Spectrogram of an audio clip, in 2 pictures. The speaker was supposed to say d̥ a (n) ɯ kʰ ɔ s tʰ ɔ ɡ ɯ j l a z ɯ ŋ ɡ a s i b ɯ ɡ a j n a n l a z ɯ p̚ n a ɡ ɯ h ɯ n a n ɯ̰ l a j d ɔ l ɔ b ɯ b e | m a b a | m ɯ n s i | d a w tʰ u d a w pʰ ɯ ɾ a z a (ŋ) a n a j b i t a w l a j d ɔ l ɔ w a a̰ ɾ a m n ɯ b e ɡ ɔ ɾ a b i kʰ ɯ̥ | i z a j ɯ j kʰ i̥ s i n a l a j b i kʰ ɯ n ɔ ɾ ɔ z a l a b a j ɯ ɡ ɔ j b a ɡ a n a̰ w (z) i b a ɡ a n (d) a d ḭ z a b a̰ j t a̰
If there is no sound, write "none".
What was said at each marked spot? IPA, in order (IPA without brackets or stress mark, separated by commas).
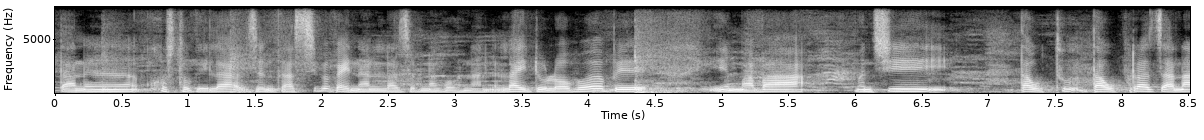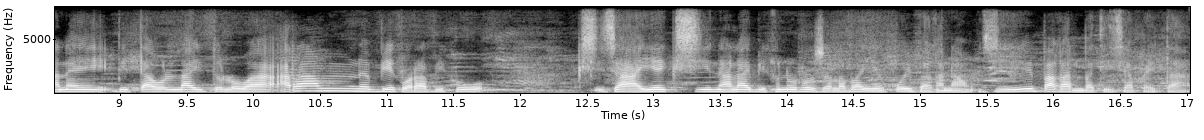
n, n, z, b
